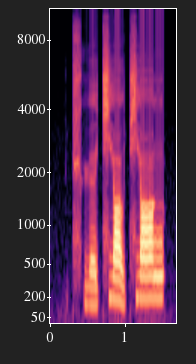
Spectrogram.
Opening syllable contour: rising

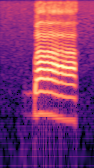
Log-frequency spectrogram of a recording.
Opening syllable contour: falling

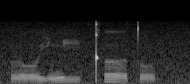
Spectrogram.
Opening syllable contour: low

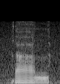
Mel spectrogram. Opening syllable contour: low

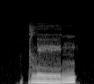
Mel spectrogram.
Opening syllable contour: rising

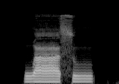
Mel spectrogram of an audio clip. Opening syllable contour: low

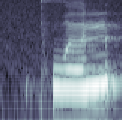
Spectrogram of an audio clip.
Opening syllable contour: rising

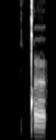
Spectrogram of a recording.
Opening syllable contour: high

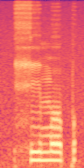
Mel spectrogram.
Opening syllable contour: low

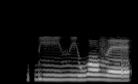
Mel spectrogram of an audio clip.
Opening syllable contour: low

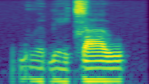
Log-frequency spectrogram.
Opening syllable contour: low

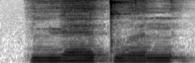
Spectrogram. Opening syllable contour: high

